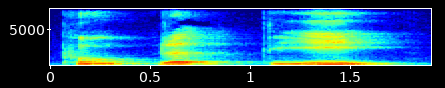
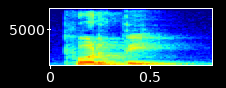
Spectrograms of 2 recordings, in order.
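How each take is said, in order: First: फुर्ती in very slow pieces: fu, r, tee; sounded out carefully. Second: फुर्ती joined as fur-tee, in one go; r before tee. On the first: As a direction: break फुर्ती apart with long gaps. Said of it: "तब आप ध्यान से पढ़िए". (फुर्ती को फु-र-ती तोड़कर धीरे बोलें) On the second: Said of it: "रा का उच्चारण ती से पहले". (फुर्ती में र को ती से पहले जोड़कर बोलें) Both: Shown as a demonstration.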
